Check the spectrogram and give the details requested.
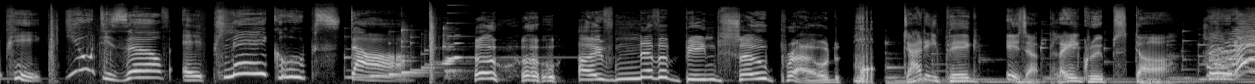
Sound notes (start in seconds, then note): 8.5 snorts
